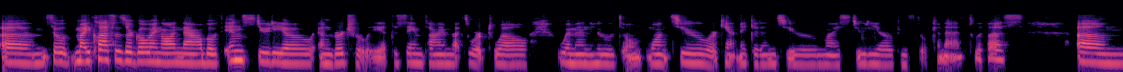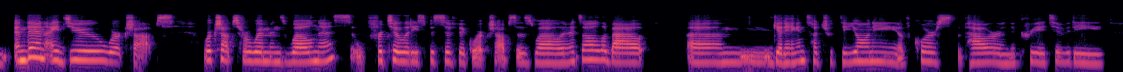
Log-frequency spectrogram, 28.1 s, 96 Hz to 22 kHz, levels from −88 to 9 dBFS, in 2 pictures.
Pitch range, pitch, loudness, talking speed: 190-225 Hz, 205 Hz, -28 LUFS, 150 wpm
